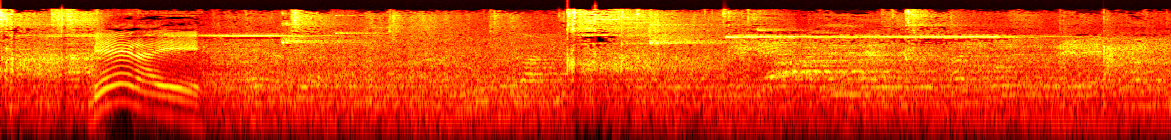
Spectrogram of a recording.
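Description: A fencer's shout, one pitch rising and falling, about a second in as the two fencers close, over a steady high electronic tone from the scoring apparatus signalling a hit. A second long steady scoring tone sounds in the latter half, with sharp clicks and murmur in a large, echoing hall.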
